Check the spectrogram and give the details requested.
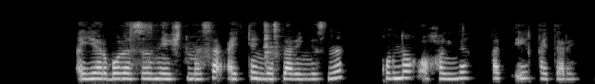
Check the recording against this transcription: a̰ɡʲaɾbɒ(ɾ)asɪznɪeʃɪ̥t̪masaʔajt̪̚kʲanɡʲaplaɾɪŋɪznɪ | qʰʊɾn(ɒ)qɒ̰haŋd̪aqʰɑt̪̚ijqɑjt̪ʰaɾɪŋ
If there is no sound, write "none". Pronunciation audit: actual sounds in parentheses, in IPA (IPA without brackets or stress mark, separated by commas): l, ɒ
